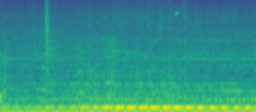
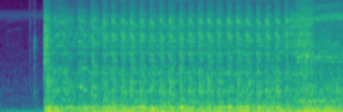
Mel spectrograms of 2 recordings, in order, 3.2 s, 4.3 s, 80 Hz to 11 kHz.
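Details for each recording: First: LS-swapped Chevy C10 on first start with ACES Jackpot 2 fuel injection, charging voltage reaching 14.2: deep, steady idle with an even low pulse around three and a half per second, no hunting or misses; normal idle. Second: Chevrolet C10 with LS swap and Aces Jackpot 2 fuel injection, first start after sitting a couple weeks: three seconds of cranking, then V8 catches into a slightly uneven, lumpy idle; rough running, same earlier issue, cause unclear.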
